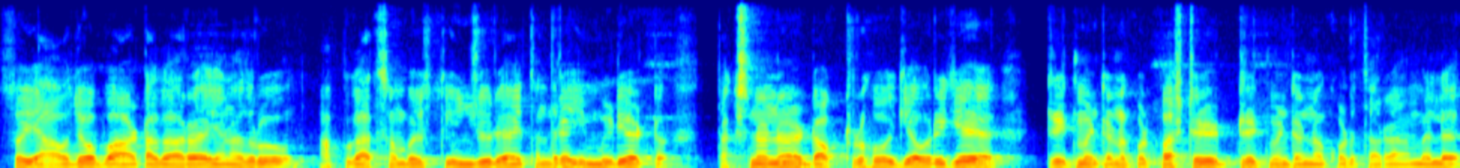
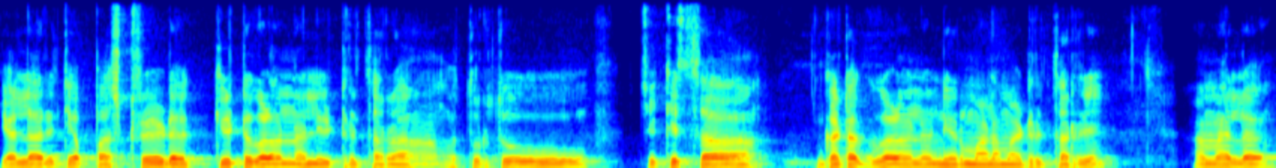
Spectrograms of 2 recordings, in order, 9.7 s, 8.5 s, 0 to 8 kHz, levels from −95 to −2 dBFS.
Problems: none marked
